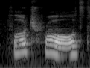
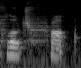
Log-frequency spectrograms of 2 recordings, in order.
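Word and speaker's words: Floetrol: flow control flow control flow troll that's how you pronounce it flow troll I keep hearing everybody else pronounce it differently that's not how you pronounce it I'm sure the manufacturer means flow troll not flow trop whatever they need faces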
